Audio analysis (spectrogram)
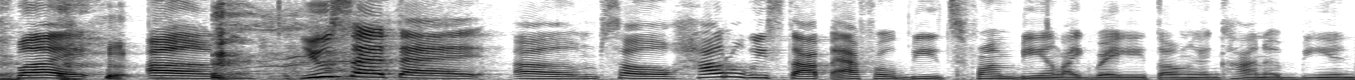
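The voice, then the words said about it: New York accent. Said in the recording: “my New York accent gets me so far in life ... Everybody loves a New York accent.”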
